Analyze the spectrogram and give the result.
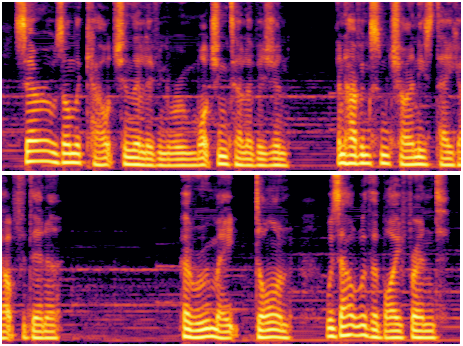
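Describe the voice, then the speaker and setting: A man narrates a scripted horror story. His voice is mid-pitched and dark, with a mellow tone. Faint music plays underneath.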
